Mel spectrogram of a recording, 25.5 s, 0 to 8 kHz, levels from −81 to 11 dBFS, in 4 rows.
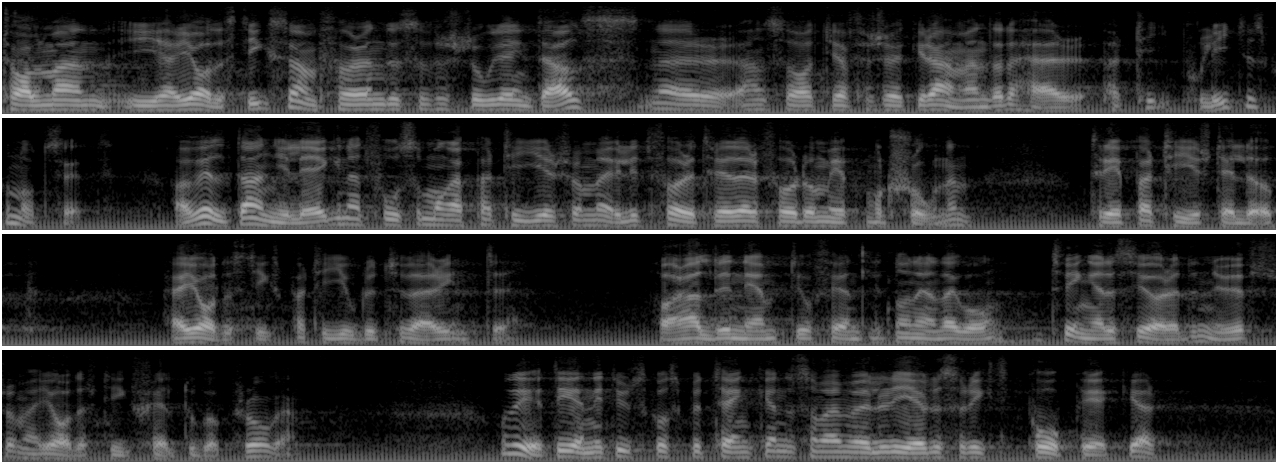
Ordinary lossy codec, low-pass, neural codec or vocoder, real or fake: none; 7.2 kHz; none; real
